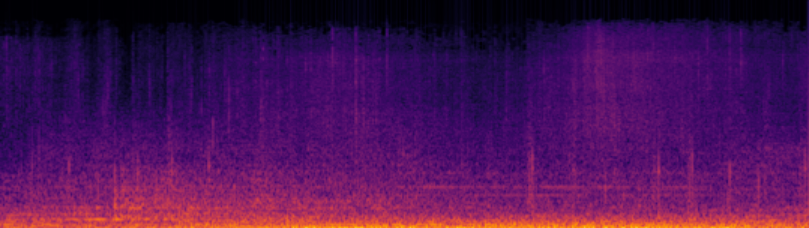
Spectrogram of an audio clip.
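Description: Footsteps scuff slowly on a stone floor.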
